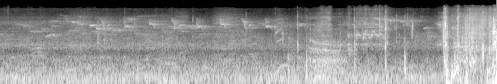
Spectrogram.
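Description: Small birds chirping and singing over a steady low rumble. Near the end a sudden burst of loud rushing noise takes over.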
